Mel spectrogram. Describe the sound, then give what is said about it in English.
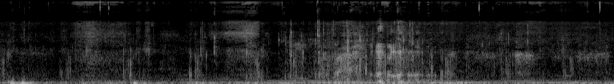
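A dog gives off scattered snuffling, grunting noises over a steady low outdoor rumble, with a brief louder burst near the middle and no talking. “Right. Doggy.”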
